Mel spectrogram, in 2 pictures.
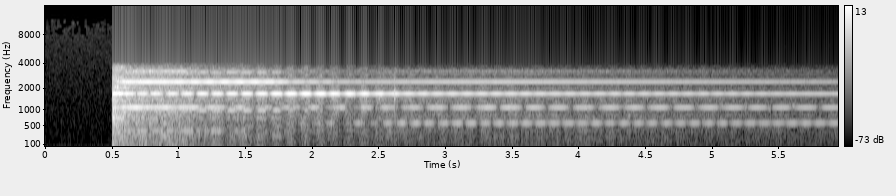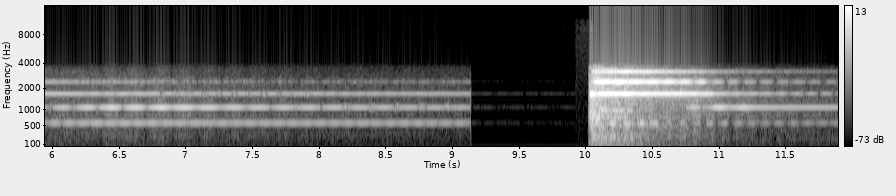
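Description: A bright metallic chime, rung to close out a show, rings out with a sharp strike and a long, slowly fading sustain, then is struck a second time after a brief silence, ringing clearly with no voices.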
